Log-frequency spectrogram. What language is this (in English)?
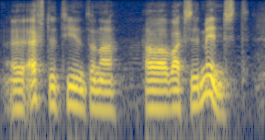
Icelandic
